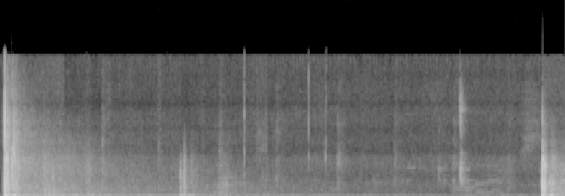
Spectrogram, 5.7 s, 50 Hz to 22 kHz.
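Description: Fireworks over Gulfport on July 5: a heavy boom opens, followed by distant crackling pops, a smaller burst midway, and another loud boom near the end, all over a rumbling outdoor background.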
